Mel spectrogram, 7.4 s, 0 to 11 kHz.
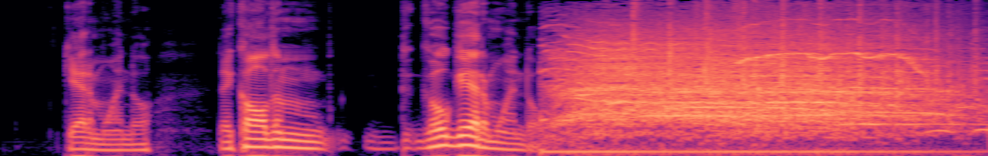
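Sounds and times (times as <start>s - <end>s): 
speech: 0.5s - 4.3s
large crowd cheering at a political rally: 4.1s - 7.3s
people shouting at a political rally: 4.1s - 7.3s.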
